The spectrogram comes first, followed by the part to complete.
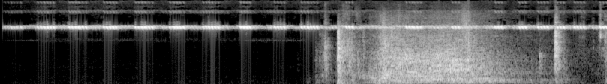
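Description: A cricket chirping in a fast, even run of high chirps throughout. About halfway through a sharp click comes, followed by a few seconds of rushing noise and a second click near the end.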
